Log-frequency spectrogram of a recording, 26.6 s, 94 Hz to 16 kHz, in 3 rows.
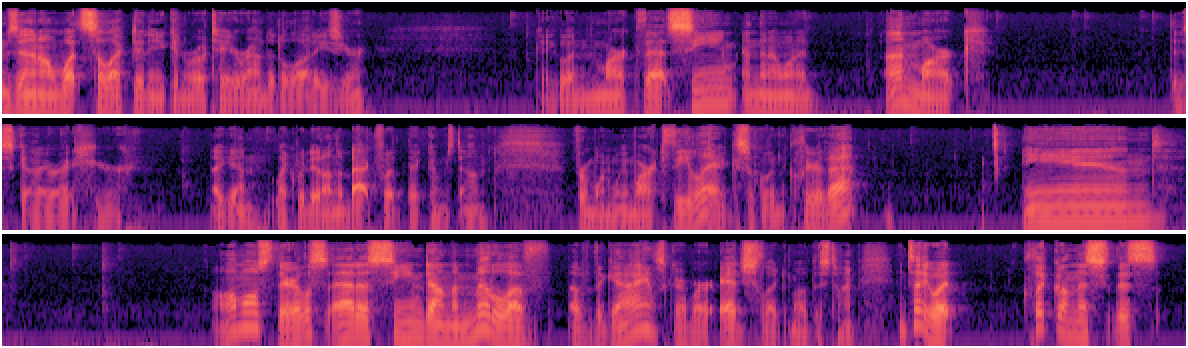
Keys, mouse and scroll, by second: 2.0-3.2 middle drag, 4.4 ctrl+e, 6.0-11.5 right drag, 10.7-11.8 middle drag, 12.6 ctrl+e, 15.0 a, 15.3-16.7 middle drag, 17.7 scroll down 1, 18.9-19.9 middle drag, 21.7 middle click, 22.4-24.1 drag, 22.8 right click, 22.9 middle click, 23.0 right click, 23.2 right click, 23.3-24.6 middle drag, 23.4 right click.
